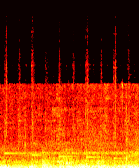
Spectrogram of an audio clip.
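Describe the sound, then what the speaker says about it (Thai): A train runs across the wooden cliffside trestle at Tham Krasae, a loud continuous rumble and rattle of wheels on the track with a faint high whine, no talking. "เพราะว่ารถจะวิ่งไปบนสะพานไม้นะฮะ"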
